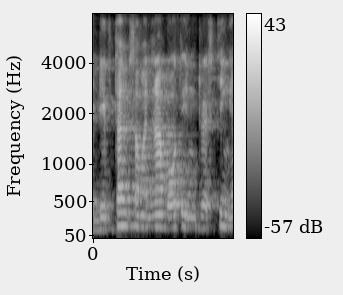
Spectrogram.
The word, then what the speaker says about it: diphthong: डिप्थंग। डिप्थंग। इसी का American pronunciation भी सुन लीजिए।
